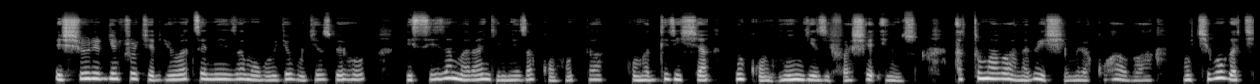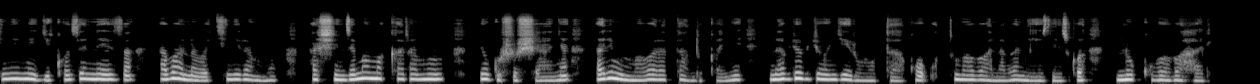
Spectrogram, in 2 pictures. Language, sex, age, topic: Kinyarwanda, female, 36-49, education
